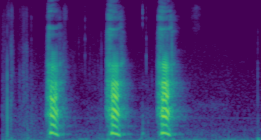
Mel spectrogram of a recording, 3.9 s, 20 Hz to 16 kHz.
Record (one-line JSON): {"exhalation_length": "3.9 s", "exhalation_amplitude": 6043, "exhalation_signal_mean_std_ratio": 0.27, "survey_phase": "beta (2021-08-13 to 2022-03-07)", "age": "45-64", "gender": "Female", "wearing_mask": "No", "symptom_cough_any": true, "symptom_runny_or_blocked_nose": true, "symptom_sore_throat": true, "symptom_fever_high_temperature": true, "symptom_headache": true, "symptom_change_to_sense_of_smell_or_taste": true, "symptom_loss_of_taste": true, "symptom_onset": "5 days", "smoker_status": "Ex-smoker", "respiratory_condition_asthma": false, "respiratory_condition_other": false, "recruitment_source": "Test and Trace", "submission_delay": "2 days", "covid_test_result": "Positive", "covid_test_method": "RT-qPCR"}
